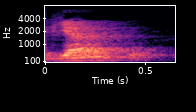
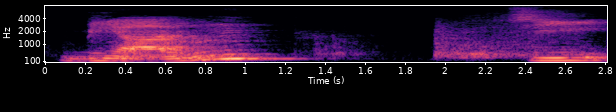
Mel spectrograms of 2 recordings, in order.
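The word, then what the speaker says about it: bianco: हो गया बिया, एन, बियान, ची के आगे ओ लगेगा तो वो आवाज क्या हो जाएगी, को की हो जाएगी, ठीक है। क्यों, अब आप इसको बयानचो नहीं कह सकते, ठीक है, ये भी बाद में आपको पता चल जाएगा।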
